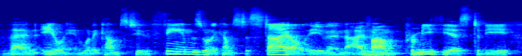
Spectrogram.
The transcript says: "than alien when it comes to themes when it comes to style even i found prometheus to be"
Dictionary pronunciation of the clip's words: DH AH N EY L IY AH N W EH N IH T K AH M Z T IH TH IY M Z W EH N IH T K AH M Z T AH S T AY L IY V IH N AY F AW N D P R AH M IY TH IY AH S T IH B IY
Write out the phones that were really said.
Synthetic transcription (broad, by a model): DH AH N EY L IY AH N W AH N IH T K AH M Z T IH TH IY M Z W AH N IH T K AH M Z T AH S T AY L IY V IH N AY F AW N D P R AH M IY TH IY AH S T IH B IY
